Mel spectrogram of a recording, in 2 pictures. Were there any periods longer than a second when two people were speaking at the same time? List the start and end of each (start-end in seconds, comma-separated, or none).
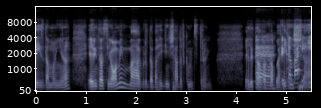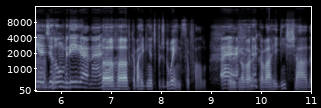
4.4-6.0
